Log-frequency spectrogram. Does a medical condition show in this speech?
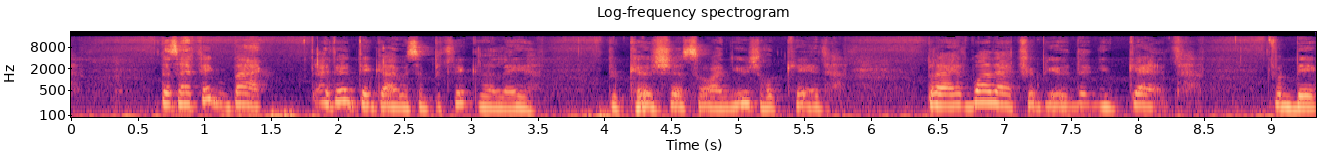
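Yes: motor neuron disease; wheelchair user.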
